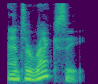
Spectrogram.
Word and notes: ataraxy: British English

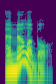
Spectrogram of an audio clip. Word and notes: annullable: British English

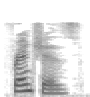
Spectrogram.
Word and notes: frenches: British English

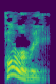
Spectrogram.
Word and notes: horary: British English

